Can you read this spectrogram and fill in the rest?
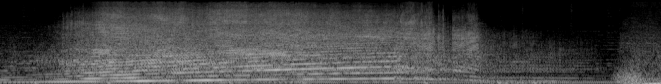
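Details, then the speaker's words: Volvo 850 project car, after adding a muffler to the former straight pipe: smooth rev pulls with a deep, subdued, more mellow exhaust tone, no rasp or popping; exhaust sounds healthy. "so now it's a little more mellow yeah let's see how you'll hear how it sounds i think it sounds pretty good"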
